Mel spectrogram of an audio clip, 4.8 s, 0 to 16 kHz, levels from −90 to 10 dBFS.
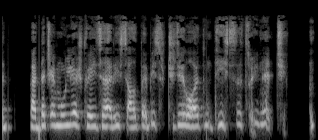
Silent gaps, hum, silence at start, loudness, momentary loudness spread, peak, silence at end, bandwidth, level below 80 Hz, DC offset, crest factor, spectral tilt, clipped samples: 0.25-0.45 s, 4.35-4.63 s; none; 0.05 s; -22 LUFS; 9 LU; -4 dBFS; 0.05 s; 11.5 kHz; -64 dBFS; under 0.1%; 18 dB; -2.5 dB/octave; under 0.1%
